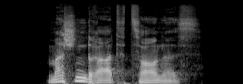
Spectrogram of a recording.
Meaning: genitive singular of Maschendrahtzaun
- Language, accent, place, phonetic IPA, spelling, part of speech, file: German, Germany, Berlin, [ˈmaʃn̩dʁaːtˌt͡saʊ̯nəs], Maschendrahtzaunes, noun, De-Maschendrahtzaunes.ogg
